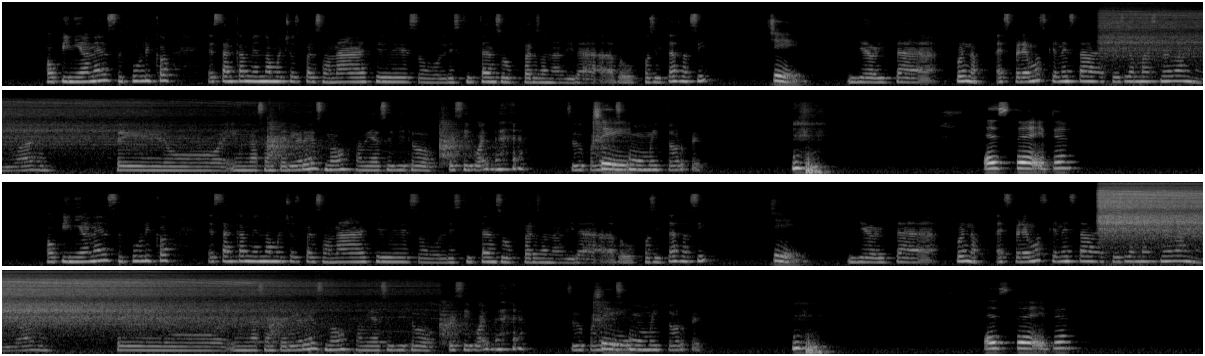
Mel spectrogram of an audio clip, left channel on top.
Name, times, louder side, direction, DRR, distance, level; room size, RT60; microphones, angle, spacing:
voice 1, 0.4-7.1 8.5-12.5 13.2-17.3 17.7-19.0, left 2 dB, 15° left, 0.4 m, -36 dB
voice 2, 7.7-8.0 17.9-18.3 19.9-20.3 21.8-22.7, left 4 dB, 65° left, 0.8 m, -28 dB
Hiss, 10.9-16.3, right 14 dB, 70° right, 0.7 m, -33 dB
sound 1, 14.7-15.3 16.4-17.0 17.9-18.4, left 5 dB, 40° left, 0.9 m, -47 dB
8.4 x 3.6 x 6.6 m
head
